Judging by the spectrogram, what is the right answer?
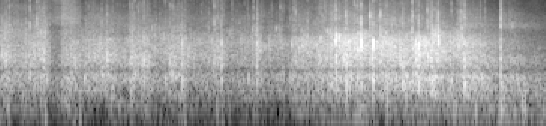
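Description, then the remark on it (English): A church audience applauds its family volunteers, who are standing: a dense wash of many hands clapping that holds even throughout and swells slightly louder toward the end before tapering off. “Can we just give them a wonderful applause?”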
